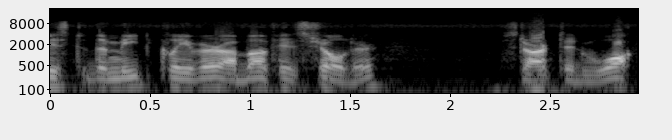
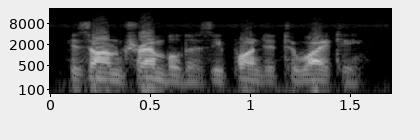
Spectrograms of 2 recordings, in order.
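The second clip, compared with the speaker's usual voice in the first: plain reading voice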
